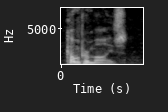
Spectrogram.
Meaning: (noun) 1. The settlement of differences by arbitration or by consent reached by mutual concessions 2. A committal to something derogatory or objectionable; a prejudicial concession; a surrender
- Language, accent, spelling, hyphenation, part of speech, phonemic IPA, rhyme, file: English, UK, compromise, com‧pro‧mise, noun / verb, /ˈkɒmpɹəˌmaɪz/, -aɪz, En-uk-compromise.ogg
